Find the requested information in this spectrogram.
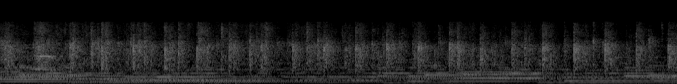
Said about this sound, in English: Clap your hands and bless the name of Jesus.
